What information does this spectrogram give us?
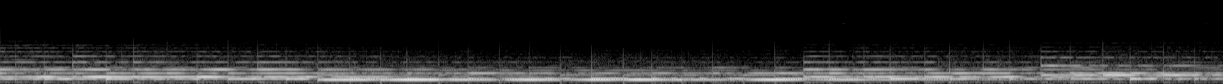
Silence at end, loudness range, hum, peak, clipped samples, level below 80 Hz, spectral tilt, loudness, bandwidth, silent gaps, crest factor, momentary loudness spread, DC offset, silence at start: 0 s; 4 LU; none; -4 dBFS; under 0.1%; -56 dBFS; -13.5 dB/octave; -18 LUFS; 2.5 kHz; none; 14 dB; 7 LU; under 0.1%; 0 s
